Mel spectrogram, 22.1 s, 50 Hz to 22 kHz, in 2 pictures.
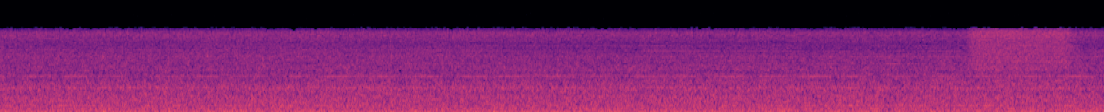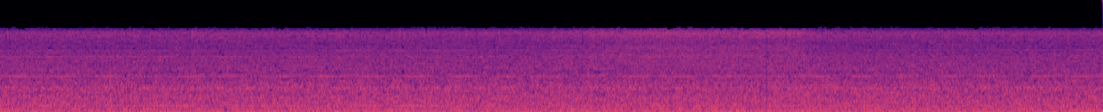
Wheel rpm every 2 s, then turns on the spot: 0, 0, 0, 0, 0, 0, 0, 0, 0, 0, 0.
none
